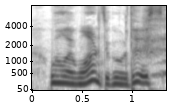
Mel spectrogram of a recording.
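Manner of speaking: ridiculous, weird-sounding mocking voice. Showing how spouses mock each other in arguments: mocking imitation of Joe. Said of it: "really weird sounding voices when we throw the mocking".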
